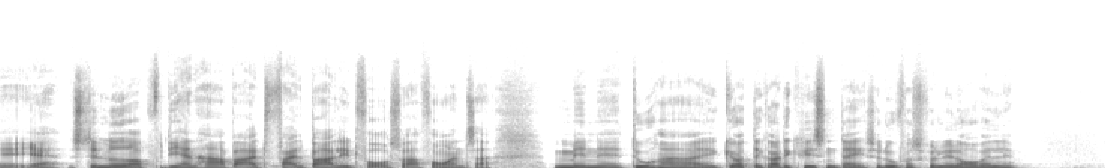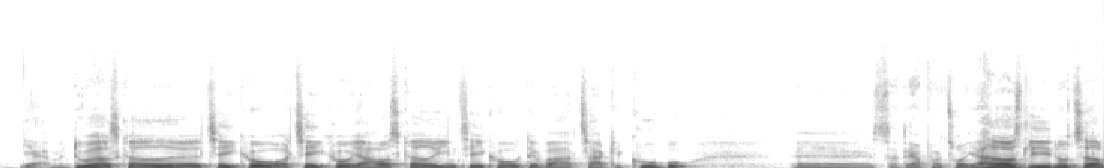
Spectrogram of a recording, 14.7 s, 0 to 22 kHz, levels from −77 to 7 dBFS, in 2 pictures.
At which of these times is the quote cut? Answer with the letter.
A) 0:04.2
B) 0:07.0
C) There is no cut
C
